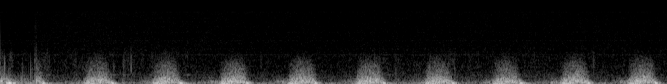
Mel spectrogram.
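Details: Holosystolic high-frequency murmur of an acquired ventricular septal defect in a woman in pulmonary edema, with crackles and a thrusting precordium, loudest just short of the apex.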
